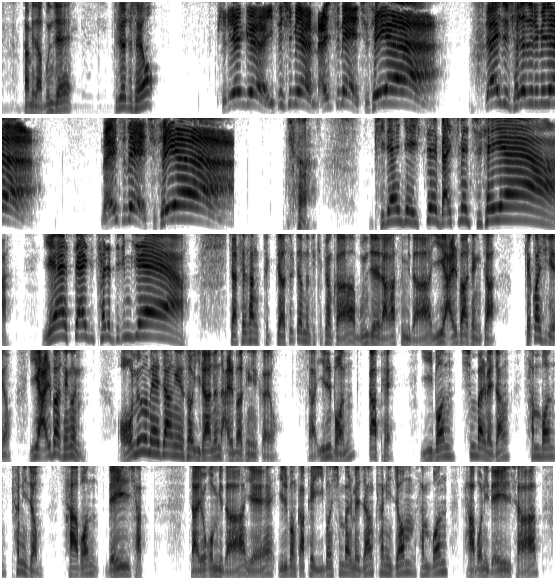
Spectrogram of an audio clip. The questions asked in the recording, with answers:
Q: 이 알바생, 자, 객관식이에요. 이 알바생은 어느 매장에서 일하는 알바생일까요?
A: 정답은 바로 바로 2번 신발 매장이었습니다.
